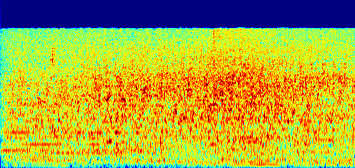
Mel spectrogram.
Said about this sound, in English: With limousines on either side of the drive, Chris pulls up to the hotel in her SUV.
